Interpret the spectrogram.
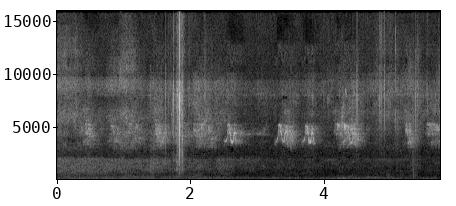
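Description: A small bird chirping over and over in short calls, about two a second, against a quiet outdoor background. One sharp click about two seconds in.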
